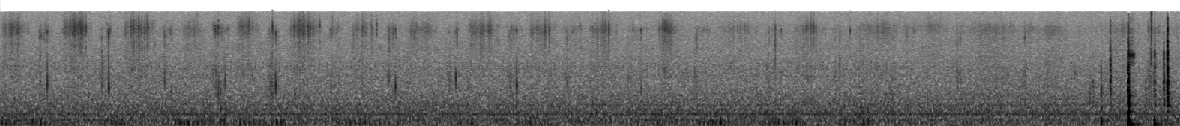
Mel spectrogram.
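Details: Kitten wanting to be petted, purring indoors: a soft, low, steady rumbling purr throughout, with a faint constant tone above and a brief sharp clicking rustle near the end.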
